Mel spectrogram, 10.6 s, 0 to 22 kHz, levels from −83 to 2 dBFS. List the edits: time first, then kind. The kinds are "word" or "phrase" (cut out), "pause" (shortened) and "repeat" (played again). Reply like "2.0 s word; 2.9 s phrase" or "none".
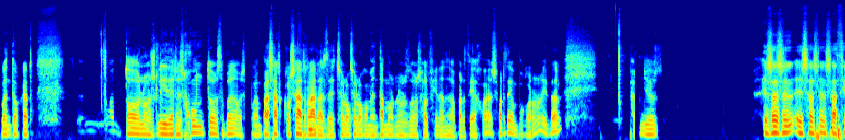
3.1 s word; 4.4 s repeat; 6.2 s word; 6.6 s word; 7.9 s word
